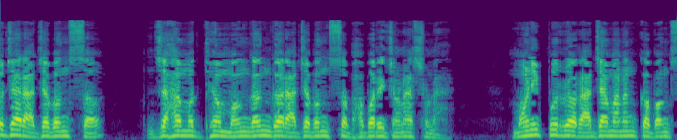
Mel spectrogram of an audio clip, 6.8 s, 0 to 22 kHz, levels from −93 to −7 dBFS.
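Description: HE-AAC compression, likely, runs throughout the speech: heavy damage fitting a bitrate near 16 kbps, with nothing above 11.8 kHz. Its treble is rebuilt from copied lower bands, so s sounds turn gritty and lispy.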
